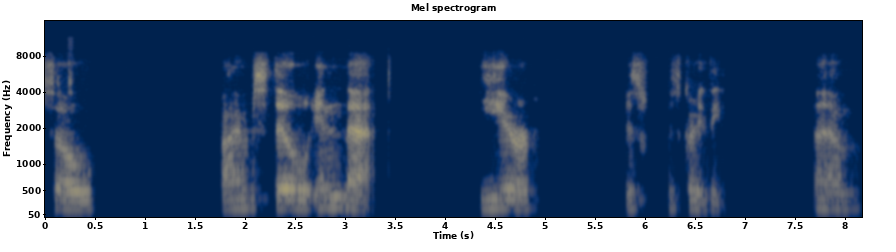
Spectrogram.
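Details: Adult woman who had a hemorrhagic stroke and could not talk for 2 years. She was first diagnosed with Broca's aphasia and is now recovering with marked improvement. Non-fluent (Broca's) aphasia.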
